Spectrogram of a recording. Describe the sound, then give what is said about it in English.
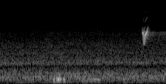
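A single short, high-pitched chip of a wild crossbill call from down the hill rises briefly above a quiet, steady background hum, with a soft low thump shortly before it. “Sounds like there was a wild crossbill down the hill.”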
